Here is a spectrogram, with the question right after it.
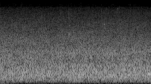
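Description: Steady broadband rush of a river current running high after rains near Manuel Doblado, Guanajuato, close and continuous with no voices.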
